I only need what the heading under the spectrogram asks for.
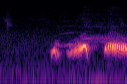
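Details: Spotted dove, a female in laying condition, cooing to stimulate males: a short low note, a louder rising coo, then a longer steady pulsed coo, all fairly low-pitched and clean.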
